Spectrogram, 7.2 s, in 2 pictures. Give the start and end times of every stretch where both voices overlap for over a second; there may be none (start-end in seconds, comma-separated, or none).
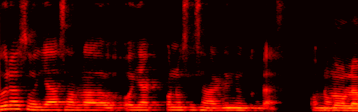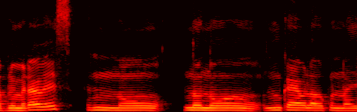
none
